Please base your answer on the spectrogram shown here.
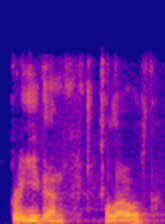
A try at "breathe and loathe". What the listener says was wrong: The vibrating TH sound. Okay, because you said breath. So there's a difference between breathe and breath.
